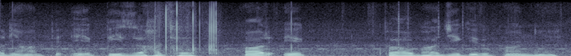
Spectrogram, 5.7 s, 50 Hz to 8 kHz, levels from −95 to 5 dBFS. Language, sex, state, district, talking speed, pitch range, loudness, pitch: Hindi, male, Uttar Pradesh, Lucknow, 135 wpm, 155-170 Hz, -23 LUFS, 165 Hz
